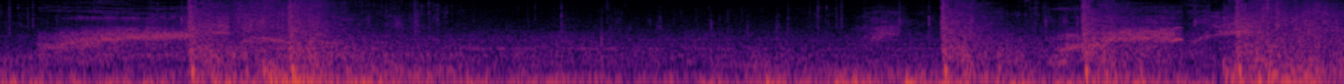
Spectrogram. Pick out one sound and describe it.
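Pistol shots ring out loudly.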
